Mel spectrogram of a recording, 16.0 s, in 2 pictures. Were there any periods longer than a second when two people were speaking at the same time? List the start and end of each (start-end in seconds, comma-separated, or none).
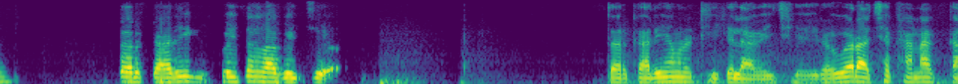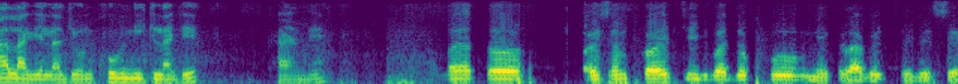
none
